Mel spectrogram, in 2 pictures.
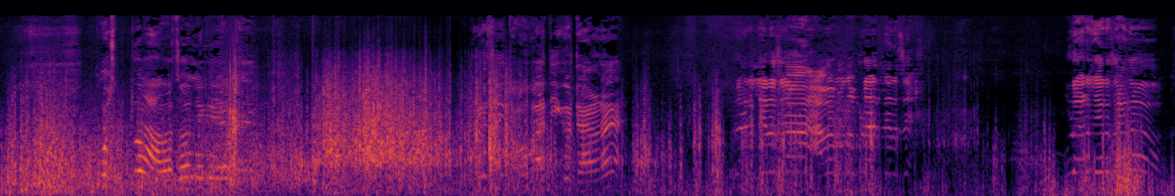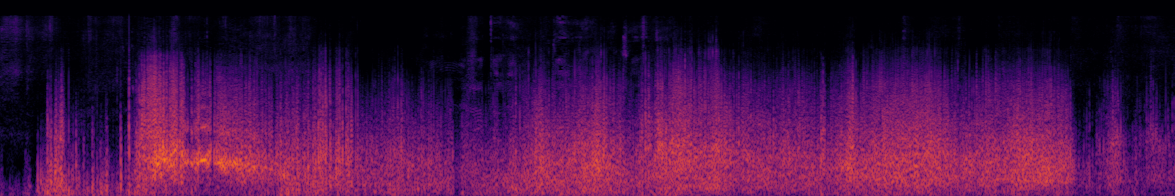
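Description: Wind blows hard across an open hillside.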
